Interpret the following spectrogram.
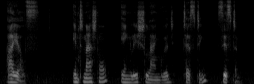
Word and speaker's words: IELTS: Mentor podcast series topic I TS which is pronounced as ILS International English language testing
